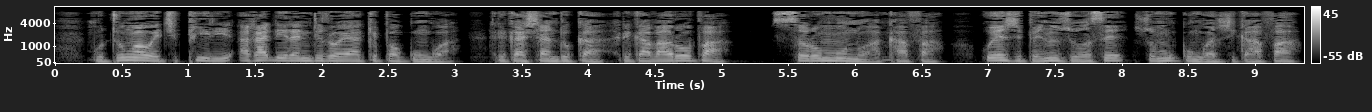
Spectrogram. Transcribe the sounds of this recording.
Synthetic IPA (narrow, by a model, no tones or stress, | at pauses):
mutumwawe̞t͡ʃi̥piɾiʔakaɗiɾandiro̞jake̞paɡʱuŋɡwa | rikaʃandukarikaʋaɾo̞p̬a | soɾo̞mun̤uakʰaːfa | uje̞ʐipe̞ɲuʐo̞se̞ʐ̥o̞muɡʱuŋɡwaʐikaːfa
